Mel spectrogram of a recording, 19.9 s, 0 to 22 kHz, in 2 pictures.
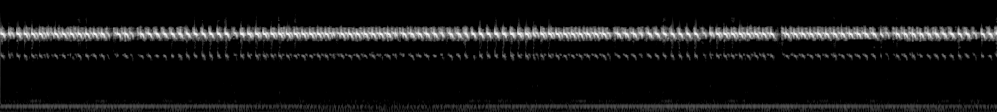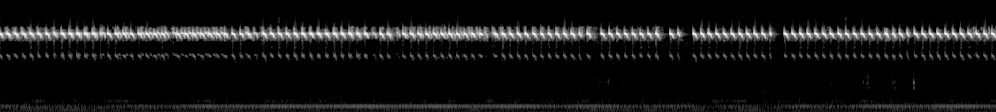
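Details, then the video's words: Yeoul-allak-bangul cricket from a 2020 National Institute of Biological Resources recording in Korea: continuous very high, thin metallic trill of rapid pulses, steady throughout with only brief breaks, over a faint low hum. "여울알락방울벌레, 여러번 듣기, 곤충소리"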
